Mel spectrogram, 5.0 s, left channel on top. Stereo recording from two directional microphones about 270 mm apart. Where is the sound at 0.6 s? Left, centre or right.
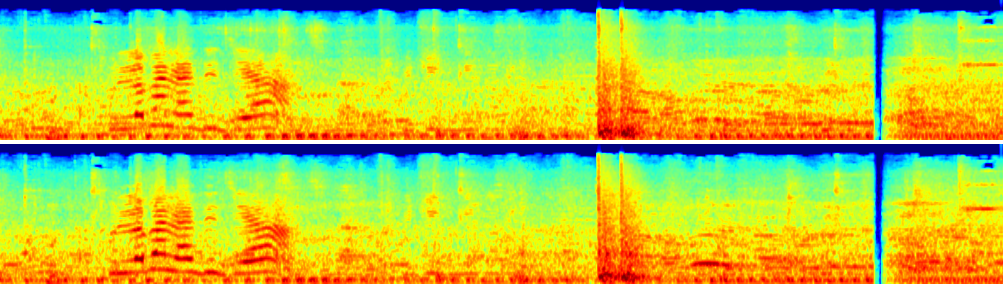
Right.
